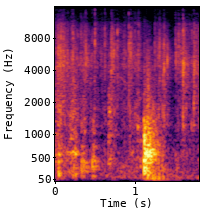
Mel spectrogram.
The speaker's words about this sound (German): Oh, jetzt knistert es hier schön.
